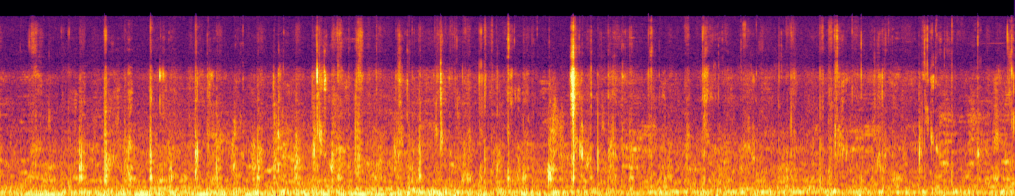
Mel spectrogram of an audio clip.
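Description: A person chewing jackfruit flesh: wet mouth smacks and small clicks, with one sharper click a little past halfway.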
